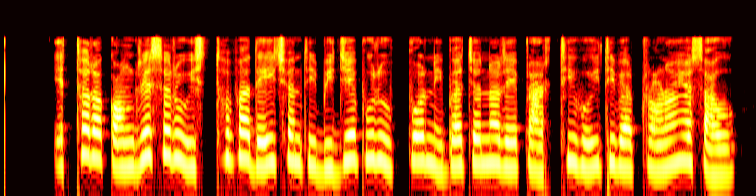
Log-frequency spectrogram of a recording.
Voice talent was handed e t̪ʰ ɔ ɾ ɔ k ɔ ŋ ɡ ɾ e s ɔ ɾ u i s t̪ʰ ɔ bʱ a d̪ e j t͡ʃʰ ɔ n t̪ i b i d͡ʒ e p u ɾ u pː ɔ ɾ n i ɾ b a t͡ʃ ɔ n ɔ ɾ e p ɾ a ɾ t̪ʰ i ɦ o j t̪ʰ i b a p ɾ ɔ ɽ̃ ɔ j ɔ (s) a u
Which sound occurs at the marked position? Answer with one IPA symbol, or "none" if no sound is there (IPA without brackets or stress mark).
s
